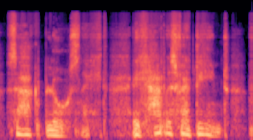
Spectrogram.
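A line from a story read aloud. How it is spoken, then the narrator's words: Angry hiss. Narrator (German): fauchte Ron sie an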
